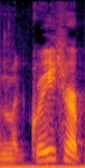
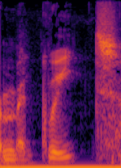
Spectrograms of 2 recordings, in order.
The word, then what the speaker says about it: magrittr: it is from the mcgreer package or mcre I think the r is not pronounced as strongly as one would think and it was written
